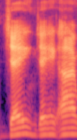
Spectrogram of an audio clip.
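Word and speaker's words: Jai: I think this is J-A-I. But you pronounce it J.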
